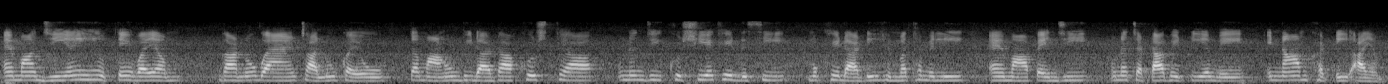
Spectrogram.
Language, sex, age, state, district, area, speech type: Sindhi, female, 30-45, Maharashtra, Thane, urban, spontaneous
